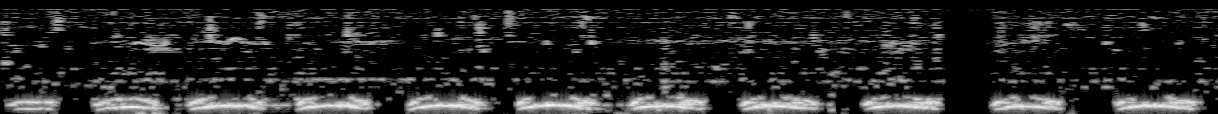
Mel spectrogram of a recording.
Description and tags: pigeon cooing (filtered) /arrullos de paloma, filtrados.
city, nature, cooing, birds, distortion, field-recording, pigeon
